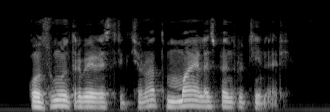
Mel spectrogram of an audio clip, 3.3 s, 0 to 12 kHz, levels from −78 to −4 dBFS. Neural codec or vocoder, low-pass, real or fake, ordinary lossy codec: none; 7.2 kHz; real; MP3, 64 kbps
